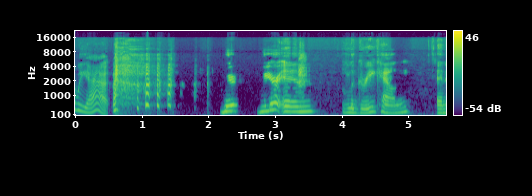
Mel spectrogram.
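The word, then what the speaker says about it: Laurens: where where are we at we're we're in lree county and it's spelled like leair but South Carolina cannot um pronounce anything correctly especially if it's hugenot French so it is actually pronounced lree and the town is called Lower Conger okay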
